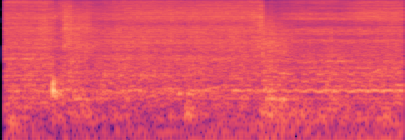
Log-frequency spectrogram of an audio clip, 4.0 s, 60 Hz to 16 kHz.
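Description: Steady hiss of steam escaping from a standing 0-4-0 tank steam locomotive, swelling briefly twice.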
